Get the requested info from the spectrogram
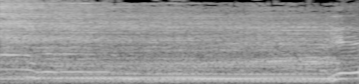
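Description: Live rock band holding a sustained chord on distorted electric guitar, with the singer holding a long note over it.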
